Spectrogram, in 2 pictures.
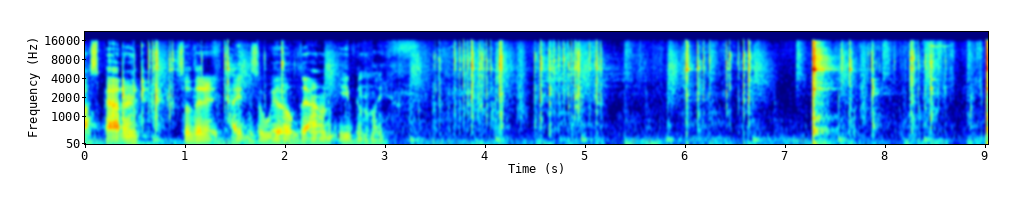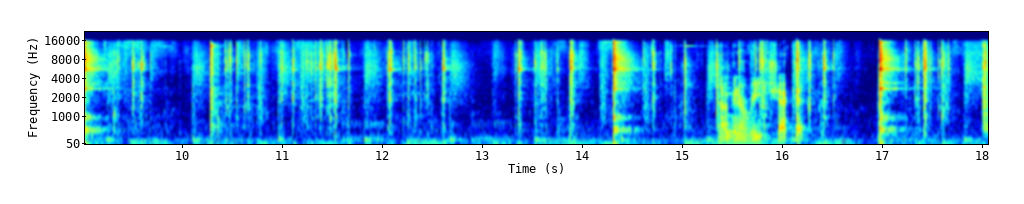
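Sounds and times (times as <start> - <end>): torque wrench sharp clicks: 0.5 - 2.1, 10.3 - 18.0
ratchet ticks: 10.3 - 18.0.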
